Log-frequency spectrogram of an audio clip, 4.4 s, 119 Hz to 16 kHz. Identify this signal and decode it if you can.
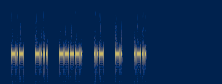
Morse code, heard as a keyed tone, about 44 wpm, spaced as for 25 wpm, 700 Hz. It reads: KB9UNL
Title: USA Call Signs - 6 Characters - 3x Character Spacing - 45wpm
